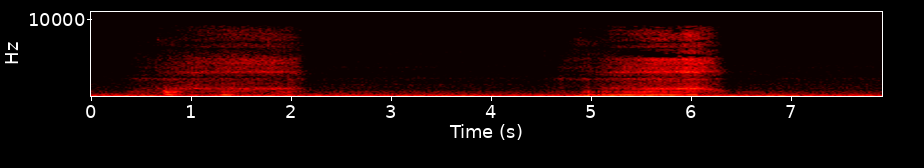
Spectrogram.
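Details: Two loud, rattling snores a few seconds apart over steady room hum, recorded with the SnoreLab app: snoring during sleep.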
